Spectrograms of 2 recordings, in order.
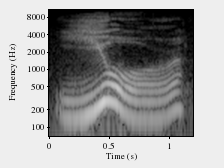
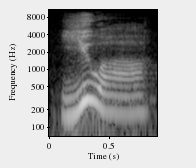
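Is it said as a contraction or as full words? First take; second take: contraction; full words. First: It is said as one contracted word. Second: It is said as two full words.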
